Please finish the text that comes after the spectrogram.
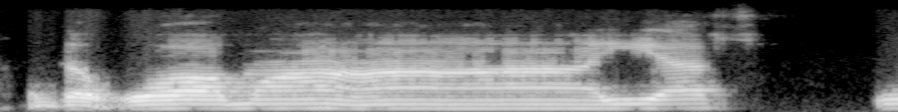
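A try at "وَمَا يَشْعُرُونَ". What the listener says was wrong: ওমা ইয়াশউরুন, এখানে আয়াত করছেন মানে এই নুনকে কে আমরা সাকিন করে দেবো, আর জাবার পড়বো না। ইয়াশউরুন।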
